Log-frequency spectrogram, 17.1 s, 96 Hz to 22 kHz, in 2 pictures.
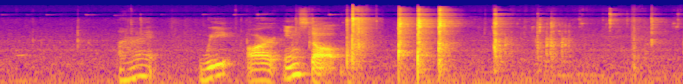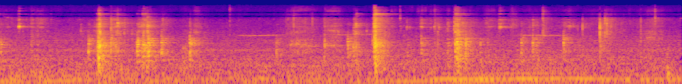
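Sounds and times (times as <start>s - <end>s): metal engine parts clinking: 4.4s - 17.0s.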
